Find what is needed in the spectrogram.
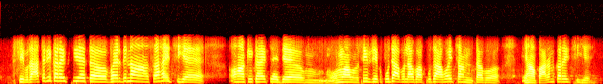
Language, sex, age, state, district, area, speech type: Maithili, female, 30-45, Bihar, Begusarai, rural, conversation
